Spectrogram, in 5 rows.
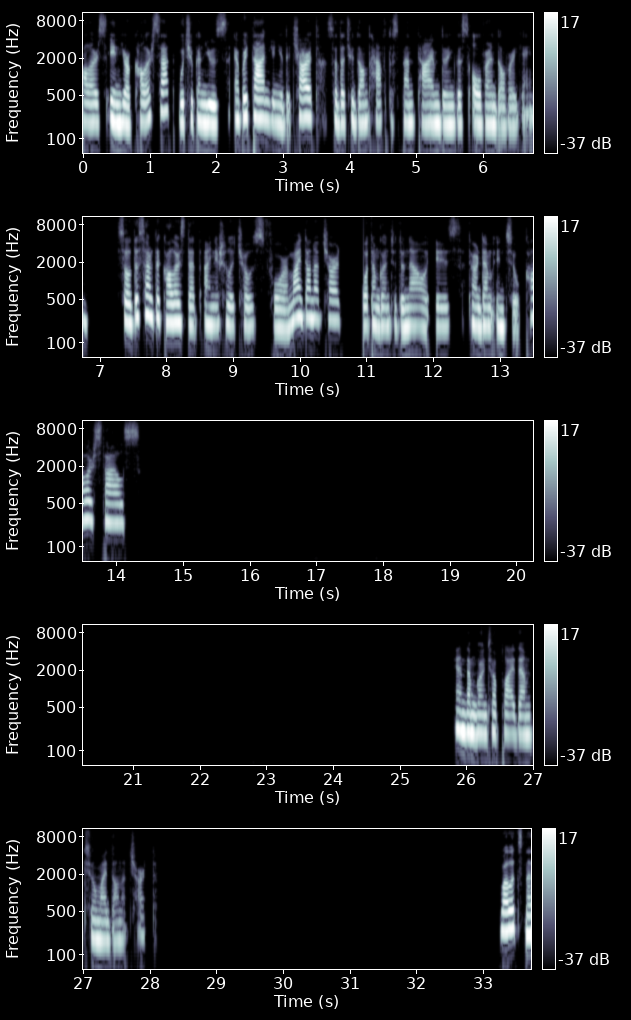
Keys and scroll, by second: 13.3-14.9 typing, 17.7-19.1 typing, 22.0-24.0 typing.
